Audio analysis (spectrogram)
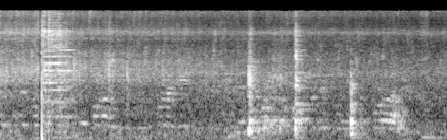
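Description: Cooked rice with liver fried rice ingredients tipped into a hot frying pan with a soft sizzle, then a few distinct clinks and scrapes of a spoon stirring, close by.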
